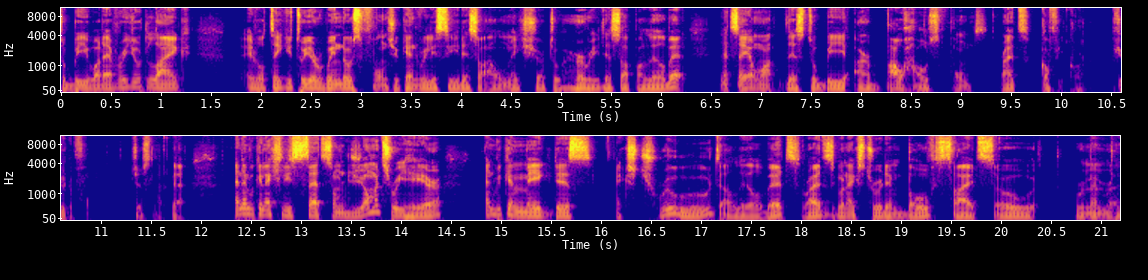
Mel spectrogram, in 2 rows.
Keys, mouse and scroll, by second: 9.8 s, 11.3 g, 13.3 click, 14.7 middle click, 15.5 middle click, 16.6-20.2 shift+drag, 21.0 shift+click.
